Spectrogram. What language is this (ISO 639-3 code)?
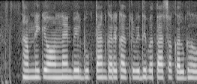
mag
